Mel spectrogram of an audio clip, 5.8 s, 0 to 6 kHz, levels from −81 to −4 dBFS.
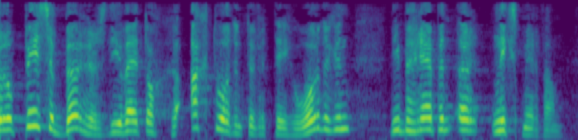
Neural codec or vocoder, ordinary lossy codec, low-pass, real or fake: none; none; 5.4 kHz; real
